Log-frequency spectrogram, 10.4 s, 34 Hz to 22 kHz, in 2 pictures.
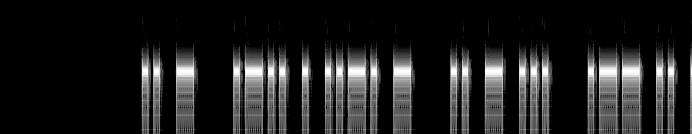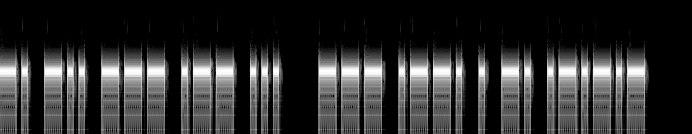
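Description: Morse code sent as a steady mid-pitched beep, keyed on and off at 28 words per minute, starting about a second in. It spells out the punchline "IT LEFT ITS WINDOWS OPEN".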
